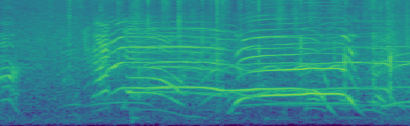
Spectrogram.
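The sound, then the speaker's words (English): At a sandcastle-building competition on a white-sand beach, a lively crowd of artists in swimsuits shouts orders and calls out all at once, many overlapping voices rising and falling, growing louder after the first second and staying energetic throughout. “Painters, sculptors, filmmakers, and performers in swimsuits move frantically, shouting orders and grabbing tools.”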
